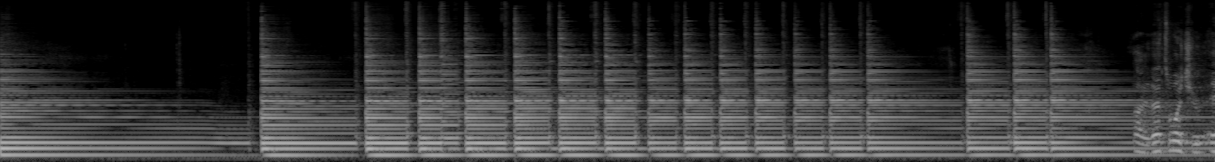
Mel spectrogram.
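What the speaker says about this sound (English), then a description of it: "That's what your A string should sound like." A guitar's open A string, the fifth string, is plucked repeatedly for tuning, ringing as a steady close note with over a dozen rhythmic re-picks and a few strums toward the end.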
